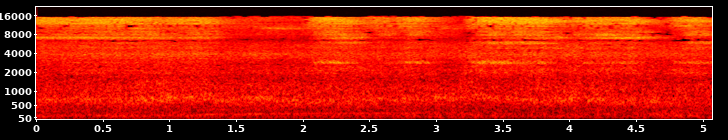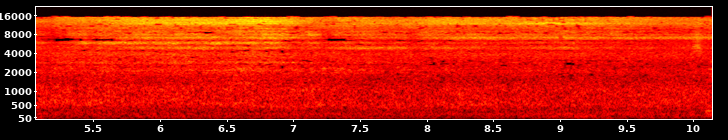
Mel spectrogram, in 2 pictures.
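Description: Train in the Train Simulator game on the London Cannon Street to Hayes line, reversing toward a platform: a steady, loud broadband rumble of wheels and running gear with hiss and faint high squealing throughout.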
